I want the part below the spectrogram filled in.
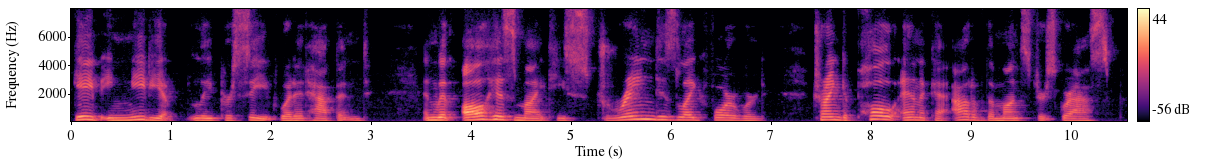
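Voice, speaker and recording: A woman's voice: low-pitched, a little slow. A woman reading an adventure audiobook as a dramatic storybook narrator.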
